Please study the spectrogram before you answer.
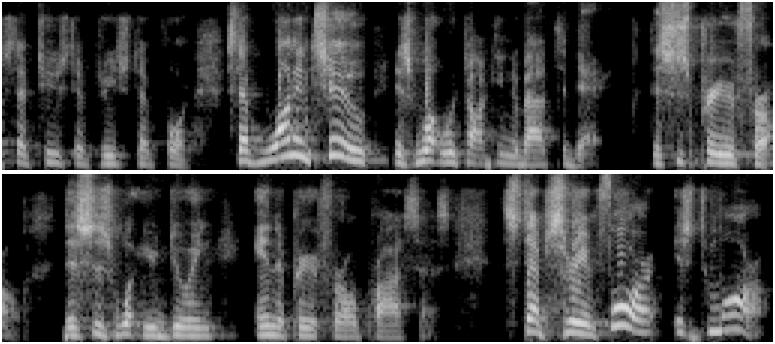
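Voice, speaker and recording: A middle-aged man delivers a professional training talk with a lively, wide-ranging pitch. He keeps it conversational and drops in sarcastic asides. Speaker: presenter.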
